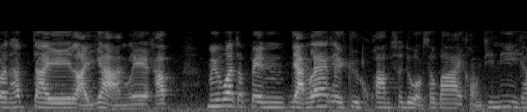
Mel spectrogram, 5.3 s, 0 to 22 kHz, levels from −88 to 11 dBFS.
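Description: Dolby Digital compression is the likely cause of the damage running through the whole of this speech. Nothing is present above 7 kHz, so the encoder has narrowed the band, and the heavy degradation fits a bitrate as low as about 40 kbps. Starved of bits, many frequency lines get no mantissa data and are refilled with dither noise at decoding. The result is dull and muffled, with a rough, fluttering grain clinging to the voiced sounds.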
